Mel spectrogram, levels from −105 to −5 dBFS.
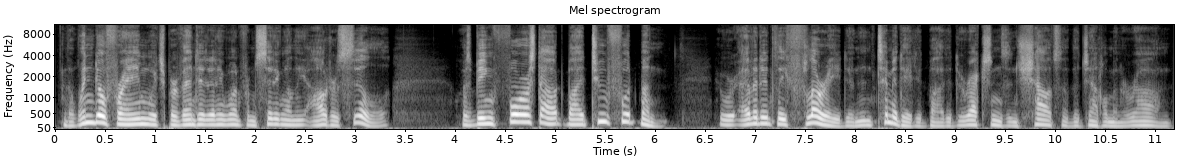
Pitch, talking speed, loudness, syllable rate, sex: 145 Hz, 180 wpm, -20 LUFS, 6.0 syllables/s, male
